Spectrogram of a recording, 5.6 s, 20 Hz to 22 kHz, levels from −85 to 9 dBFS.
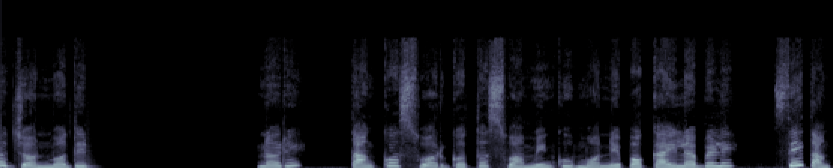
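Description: At 0.57 s the speech freezes into a brief buzz or hiss, then about 1.04 s of silence until 1.73 s. This call audio freeze likely came from delayed packets emptying the jitter buffer. From 4.88 s to the end, a time-stretched section runs 1.56 times faster. Pitch holds, but the speech sounds rushed, likely from pieces dropped to shorten it.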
